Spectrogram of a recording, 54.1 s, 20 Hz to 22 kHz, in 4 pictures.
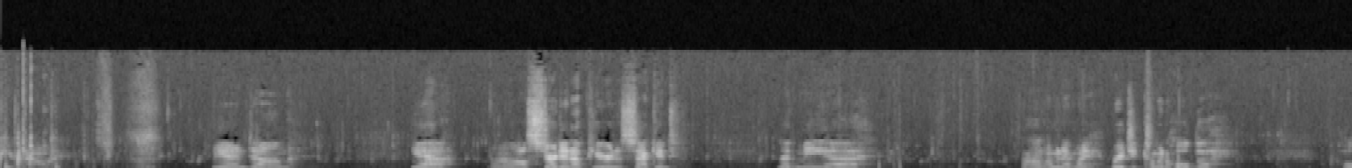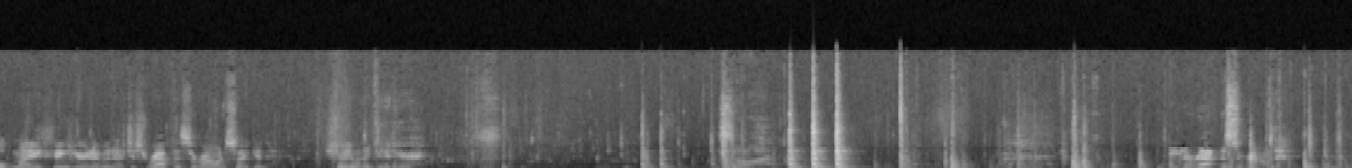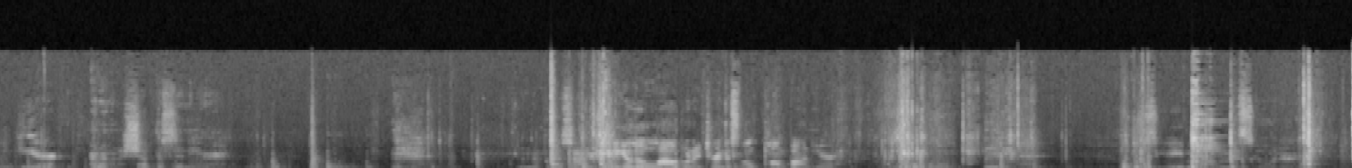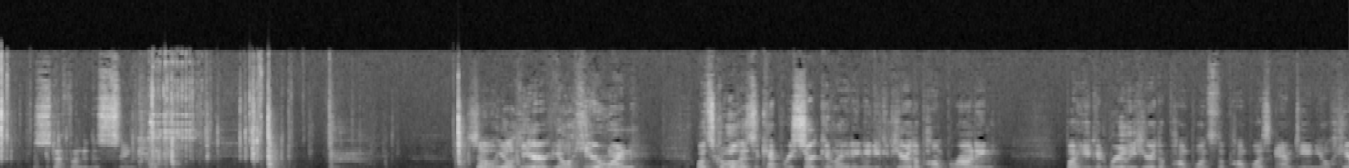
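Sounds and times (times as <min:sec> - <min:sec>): knocks clicks and rustles: 0:19.7 - 0:27.9
knocks and clatter in cabinet: 0:21.4 - 0:23.3, 0:24.2 - 0:25.2.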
